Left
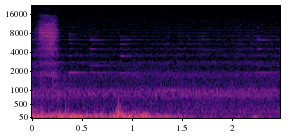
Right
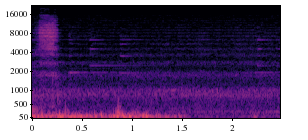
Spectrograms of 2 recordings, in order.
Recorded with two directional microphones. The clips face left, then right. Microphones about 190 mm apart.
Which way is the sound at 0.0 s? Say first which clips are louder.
Right 3 dB; 40° right (ahead or behind).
